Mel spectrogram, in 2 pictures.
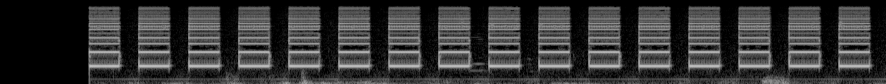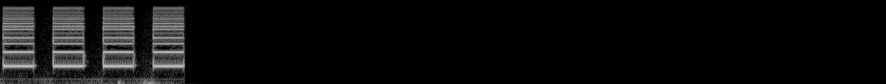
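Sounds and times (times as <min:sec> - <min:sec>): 
alarm clock sound effect: 0:00.9 - 0:10.7.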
